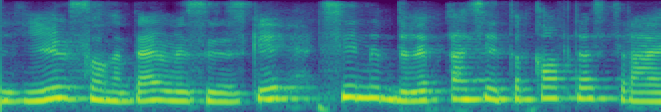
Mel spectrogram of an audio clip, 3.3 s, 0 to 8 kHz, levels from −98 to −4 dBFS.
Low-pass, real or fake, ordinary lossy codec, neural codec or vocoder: none; fake; none; codec, 16 kHz, 2 kbps, X-Codec, HuBERT features, trained on balanced general audio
